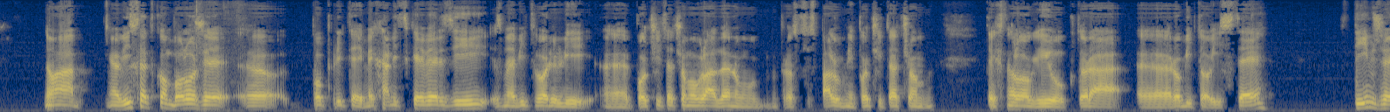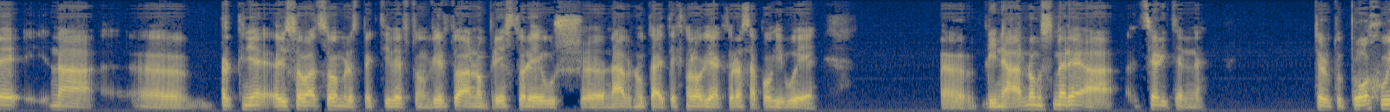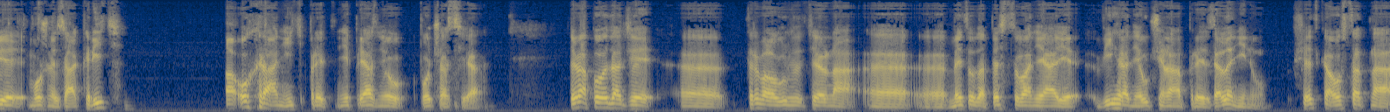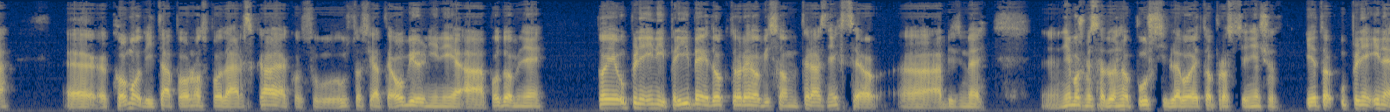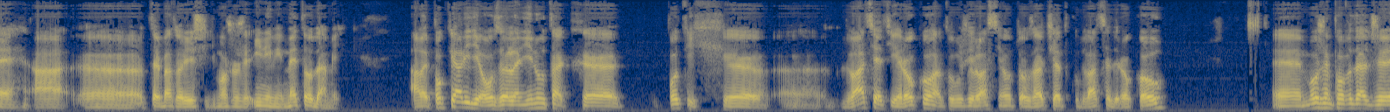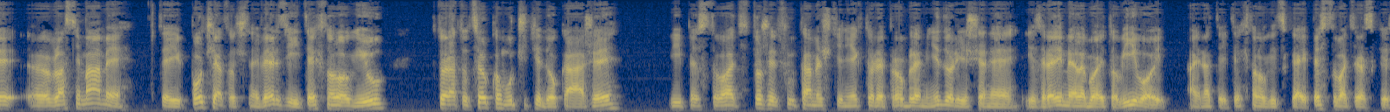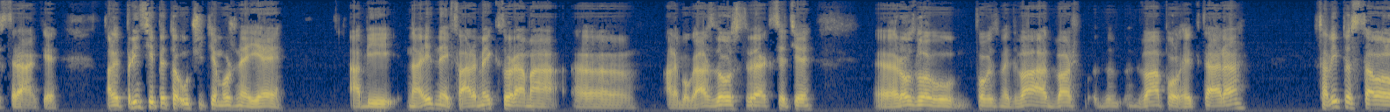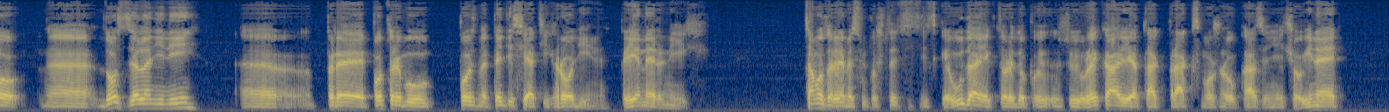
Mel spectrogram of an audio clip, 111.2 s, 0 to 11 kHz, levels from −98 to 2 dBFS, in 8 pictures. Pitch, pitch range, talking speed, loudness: 100 Hz, 90-110 Hz, 120 wpm, -20 LUFS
